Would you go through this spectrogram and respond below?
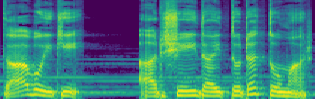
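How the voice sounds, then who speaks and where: A man's voice: on the high side, measured pace, creaky, fairly bright tone. A man playing a wealthy, witty, imperious businessman in an audio story, teasing and theatrical. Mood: flirtatious, poetic. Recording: music under the voice.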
